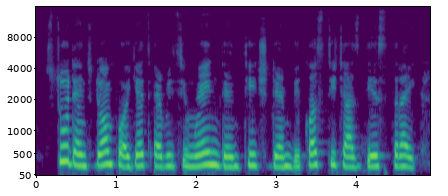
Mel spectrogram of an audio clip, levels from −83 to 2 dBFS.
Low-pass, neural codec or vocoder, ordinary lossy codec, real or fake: 14.4 kHz; none; none; real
